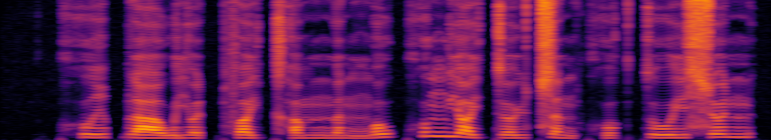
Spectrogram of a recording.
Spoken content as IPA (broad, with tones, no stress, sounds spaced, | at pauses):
kʷʰ iː˨ p̚ l aː˨ w j ɵ˨˥ t̚ f ɐ˨ j kʰ ɐ˨ m n̪ ɐ˨˩ n ŋ o˥ w kʷʰ ɪ˥ ŋ j ɐ˨ j t̪ ɵ˨˥ ɥ t͡s ɐ˨˩ n kʷʰ ɐ˨˥ k̚ t̪ uː˧ j s ɵ˥ n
